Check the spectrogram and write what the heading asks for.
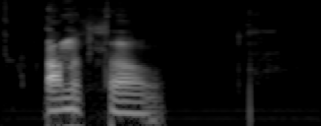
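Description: A man's brief hesitation sound, two short voiced syllables with falling pitch, over a faint steady low hum, with a couple of small clicks.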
